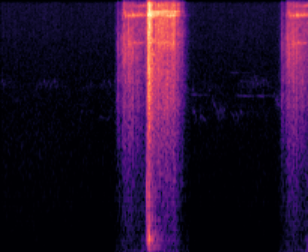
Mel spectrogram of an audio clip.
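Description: A door opens with a knock.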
